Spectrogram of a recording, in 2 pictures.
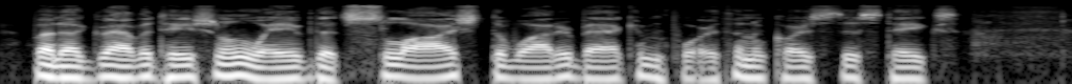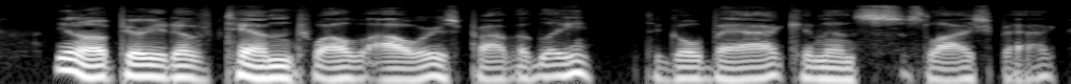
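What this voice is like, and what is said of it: Strained voice, losing his voice. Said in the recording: “I'm losing my voice ... I'm kind of losing my voice”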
